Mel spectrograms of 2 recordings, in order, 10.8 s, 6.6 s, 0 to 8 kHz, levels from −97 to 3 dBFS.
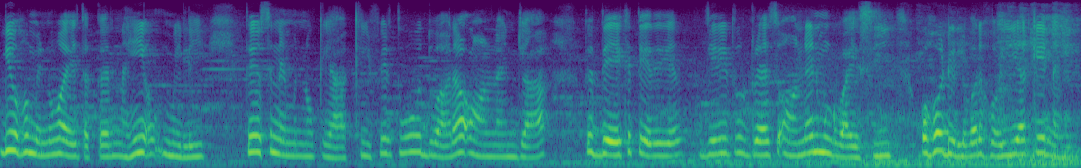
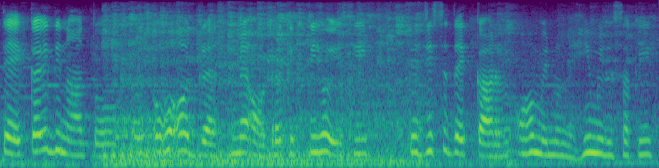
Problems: background sounds at intervals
